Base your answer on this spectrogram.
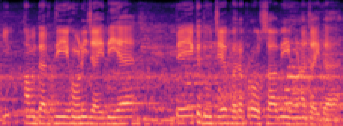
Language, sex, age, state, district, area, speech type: Punjabi, male, 18-30, Punjab, Mohali, rural, spontaneous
